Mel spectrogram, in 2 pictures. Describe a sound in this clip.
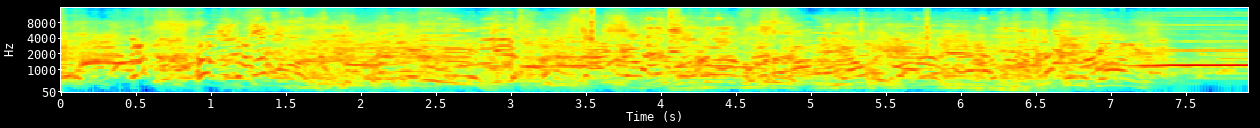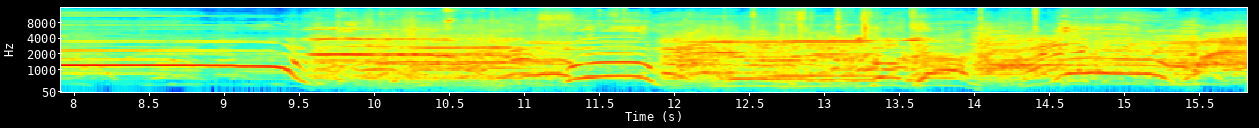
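A crowd of young men and women shouts, cheers and chatters excitedly.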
